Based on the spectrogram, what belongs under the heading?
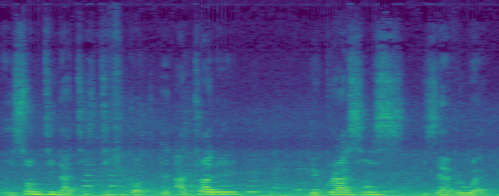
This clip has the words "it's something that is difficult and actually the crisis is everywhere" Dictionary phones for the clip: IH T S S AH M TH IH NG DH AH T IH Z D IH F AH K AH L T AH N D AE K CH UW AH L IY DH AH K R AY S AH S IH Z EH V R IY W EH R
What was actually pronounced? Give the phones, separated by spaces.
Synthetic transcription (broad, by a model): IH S S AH M T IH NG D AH T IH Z D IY F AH K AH L T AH N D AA K CH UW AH L IY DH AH K R AY S AH S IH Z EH V R IY W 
